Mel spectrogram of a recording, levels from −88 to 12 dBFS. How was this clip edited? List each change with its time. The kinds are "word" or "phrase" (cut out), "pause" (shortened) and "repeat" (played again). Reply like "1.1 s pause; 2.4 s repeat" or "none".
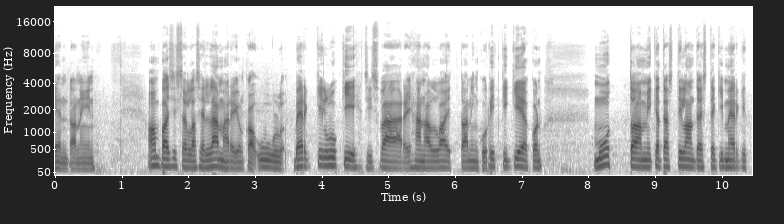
1.8 s word; 4.6 s word; 5.5 s phrase; 6.5 s word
